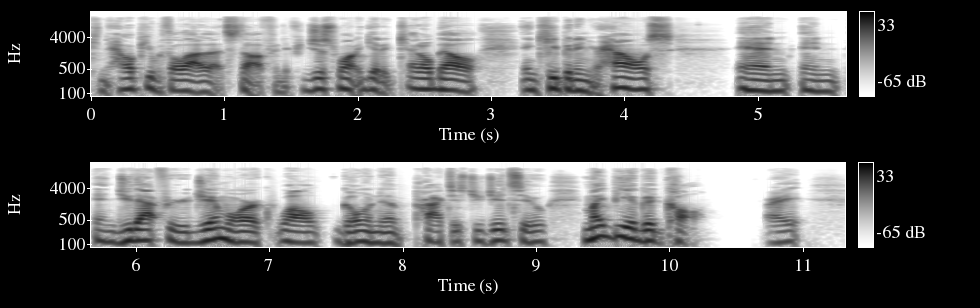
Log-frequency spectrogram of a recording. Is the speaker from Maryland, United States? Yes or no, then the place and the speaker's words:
no; Connecticut, United States; now in California, United States; I live in California. I grew up in Connecticut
